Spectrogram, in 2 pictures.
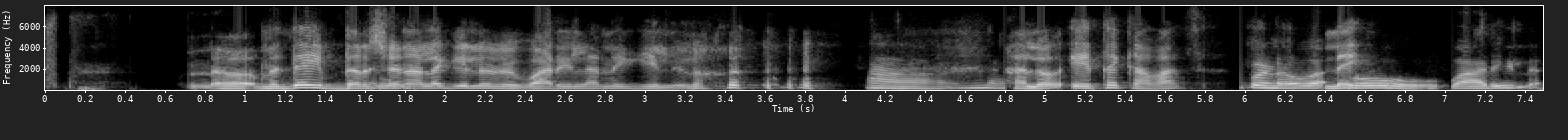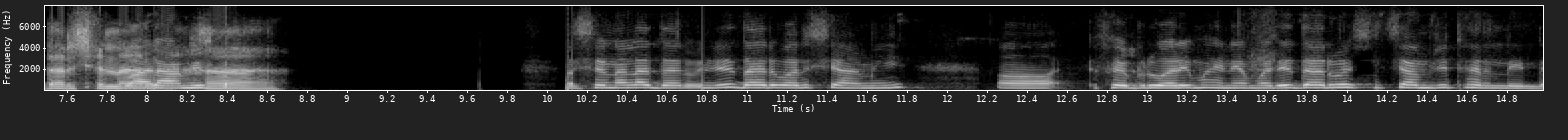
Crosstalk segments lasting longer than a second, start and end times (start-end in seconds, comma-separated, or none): none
